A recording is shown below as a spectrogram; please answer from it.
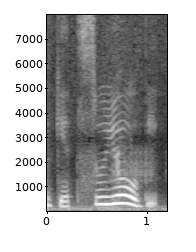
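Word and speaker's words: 月曜日: Oke, jadi hati-hati ya, kanji ini bisa dibaca gatsu, bisa juga getsu. Jadi dihafalin aja kosakatanya. Dia katamu kanji 4 dibacanya jadi gatsu, shigatsu. Tapi kalau katamu kanji hari, yobi, dia dibacanya getsu, getsu yobi, Senin.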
